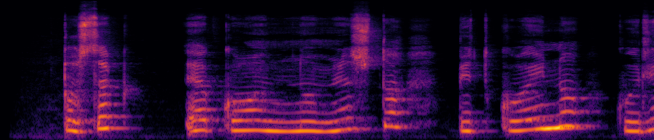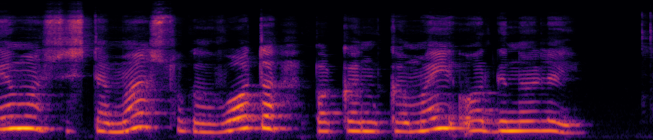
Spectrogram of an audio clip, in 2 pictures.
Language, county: Lithuanian, Kaunas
